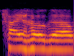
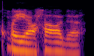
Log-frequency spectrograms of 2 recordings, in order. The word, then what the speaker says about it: Cuyahoga: It's Cuyahoga, which rhymes with by a toga, not Cuyahoga, which is what he said.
